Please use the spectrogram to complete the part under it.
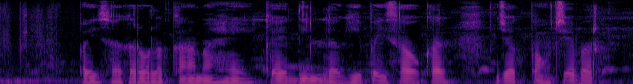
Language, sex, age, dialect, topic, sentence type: Chhattisgarhi, male, 46-50, Northern/Bhandar, banking, question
